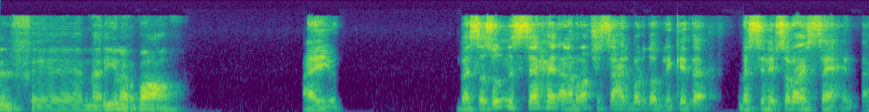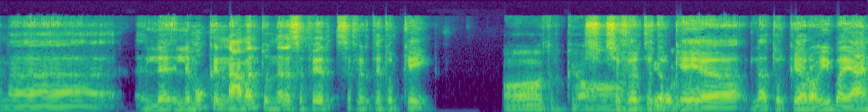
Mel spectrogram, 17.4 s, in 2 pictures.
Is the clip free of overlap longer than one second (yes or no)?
no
